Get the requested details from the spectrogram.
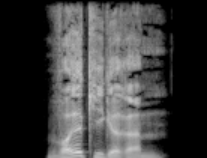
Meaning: strong dative masculine/neuter singular comparative degree of wolkig
- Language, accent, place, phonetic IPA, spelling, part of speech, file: German, Germany, Berlin, [ˈvɔlkɪɡəʁəm], wolkigerem, adjective, De-wolkigerem.ogg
